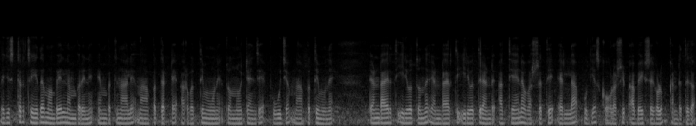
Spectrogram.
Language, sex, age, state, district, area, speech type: Malayalam, male, 30-45, Kerala, Palakkad, rural, read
